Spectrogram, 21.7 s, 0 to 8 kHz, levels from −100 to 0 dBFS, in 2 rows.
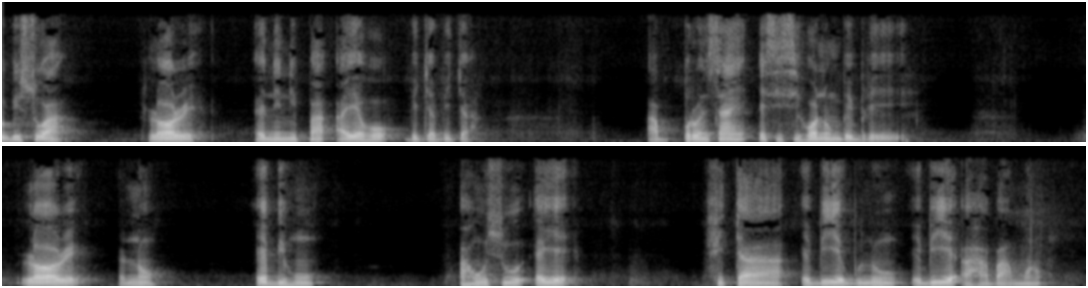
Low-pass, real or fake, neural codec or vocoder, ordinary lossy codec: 7.2 kHz; real; none; MP3, 48 kbps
